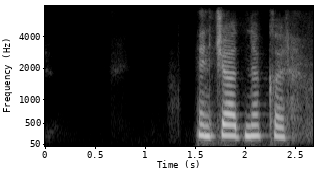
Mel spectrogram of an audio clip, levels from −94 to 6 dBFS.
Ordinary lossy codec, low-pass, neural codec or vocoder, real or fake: Opus, 32 kbps; 7.2 kHz; codec, 16 kHz, 0.5 kbps, X-Codec, WavLM features, trained on Multilingual LibriSpeech; fake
